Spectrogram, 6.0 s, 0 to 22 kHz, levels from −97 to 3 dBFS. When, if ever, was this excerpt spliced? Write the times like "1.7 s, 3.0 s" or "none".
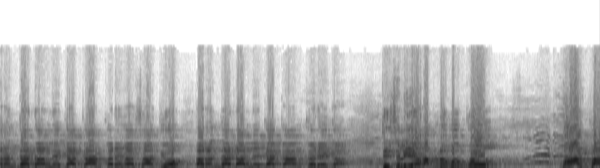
none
